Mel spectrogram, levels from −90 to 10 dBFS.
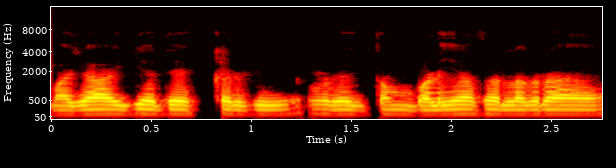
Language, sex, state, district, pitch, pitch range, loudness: Hindi, male, Uttar Pradesh, Jyotiba Phule Nagar, 115 Hz, 115-120 Hz, -20 LUFS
